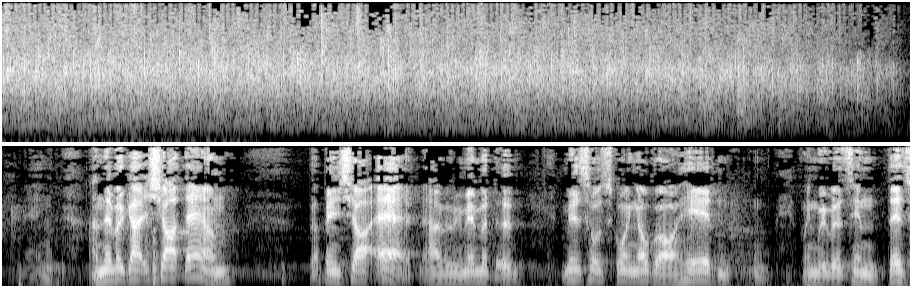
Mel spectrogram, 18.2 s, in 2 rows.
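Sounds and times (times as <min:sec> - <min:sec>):
audience clapping hands in praise: 0:00.0 - 0:09.4
speech: 0:10.0 - 0:11.4, 0:12.2 - 0:18.1.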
